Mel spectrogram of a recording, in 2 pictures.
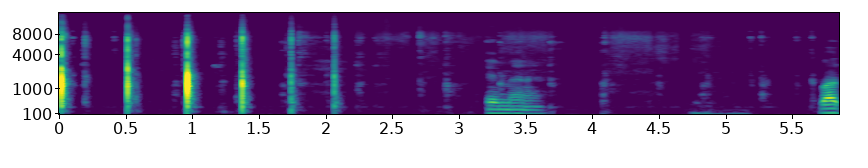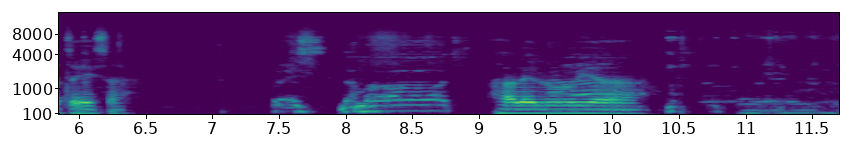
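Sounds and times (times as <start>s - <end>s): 
hand claps: 0.0s - 4.5s
speech: 3.2s - 3.7s, 5.7s - 6.5s, 7.4s - 10.5s.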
